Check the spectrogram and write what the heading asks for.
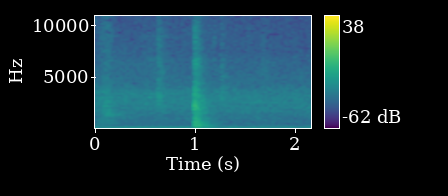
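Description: A single thud about a second in: a foot landing on a rubber gym floor as a one-legged jump in from a plank lands. A steady low hum runs underneath.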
